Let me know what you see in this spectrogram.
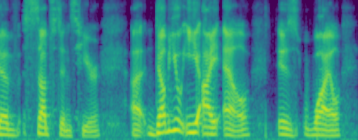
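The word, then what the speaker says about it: Weil: W-E-I-L is Wile. Sounds like Wily, right? And I think they were going for that. But also, in German, that would be pronounced, the W would be pronounced with a V. Vile, which is interesting because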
